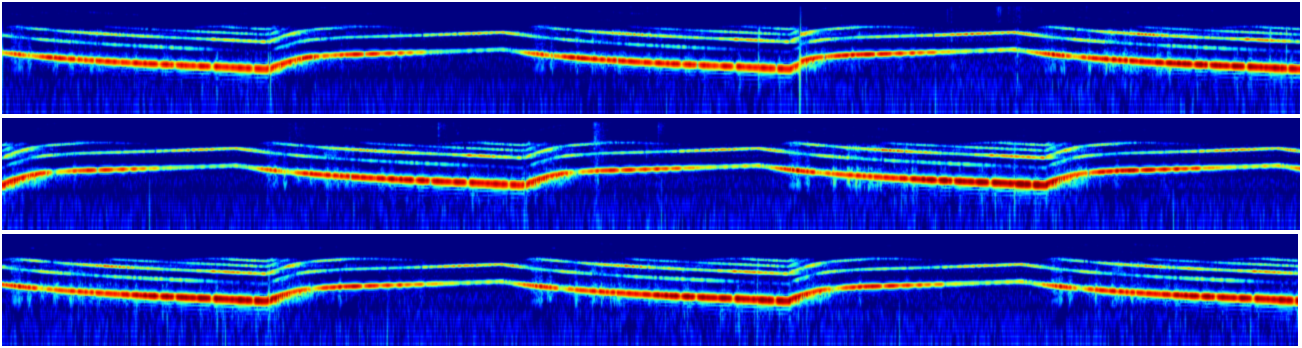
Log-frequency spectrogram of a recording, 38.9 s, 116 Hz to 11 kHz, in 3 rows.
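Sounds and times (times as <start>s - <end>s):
police siren wailing: 0.0s - 38.9s.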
